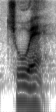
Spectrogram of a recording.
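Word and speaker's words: ζωή: 이걸 뭐라고 부르냐면 조에, 영어 스펠링으로 하면 Z-O-E, 조에라고 부르는 겁니다.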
